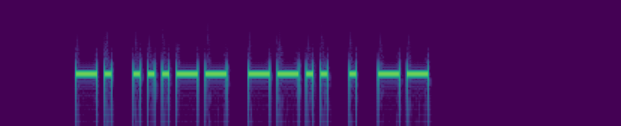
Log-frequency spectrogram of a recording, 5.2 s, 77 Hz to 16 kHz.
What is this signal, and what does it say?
Morse code, heard as a keyed tone, about 20 wpm, 700 Hz. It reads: N3ZEM
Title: Speed Racing - USA 1x3 Call Signs 17wpm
